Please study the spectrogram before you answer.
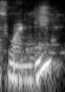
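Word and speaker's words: Soewandi: Nah, jadi mulai di ejaan Republik atau ejaan Suwandi ini, meskipun namanya Sowewandi, tapi mengubah oe menjadi u gitu ya. U saja, nggak usah oe-oe gitu ya.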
